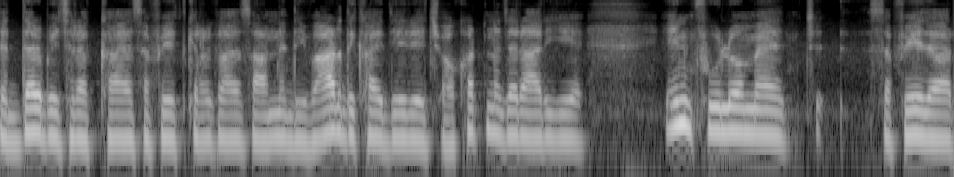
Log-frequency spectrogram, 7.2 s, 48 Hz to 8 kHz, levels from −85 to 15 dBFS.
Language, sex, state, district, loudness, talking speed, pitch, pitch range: Hindi, male, Bihar, Kishanganj, -18 LUFS, 200 wpm, 150 Hz, 145-165 Hz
